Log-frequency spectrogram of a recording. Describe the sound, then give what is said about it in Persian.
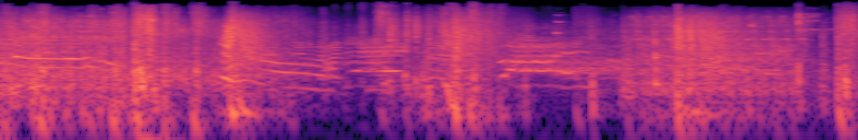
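Loud, rapid rifle fire crackles almost nonstop, overlapping bursts and single shots forming a dense battle din, with voices shouting briefly in the middle of the barrage. “زود باشین بزنینشون، درشون شلیک کنین، امونشون ندین.”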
